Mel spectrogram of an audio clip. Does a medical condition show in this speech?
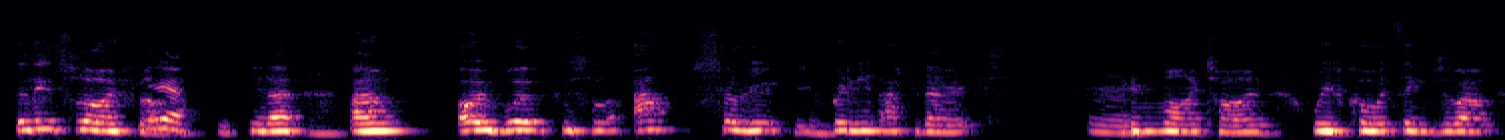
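Yes: cerebral palsy.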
